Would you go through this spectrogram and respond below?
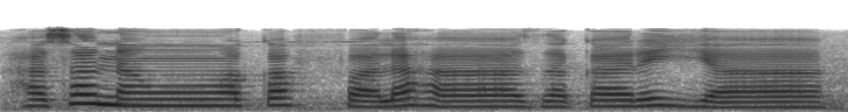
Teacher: نون کی دو زبر کو واو کے ساتھ ملاتے ہوئے پڑھیں گے، واو کے پر شد ہے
